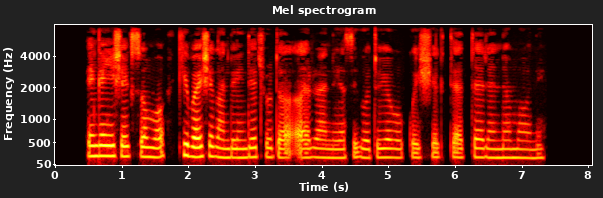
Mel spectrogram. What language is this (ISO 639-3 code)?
kln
